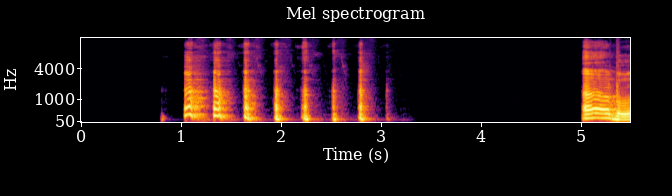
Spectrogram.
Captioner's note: Ketawa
